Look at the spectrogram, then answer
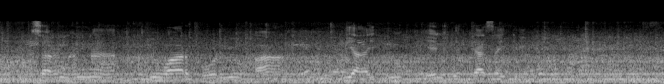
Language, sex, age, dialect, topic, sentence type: Kannada, male, 36-40, Dharwad Kannada, banking, question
